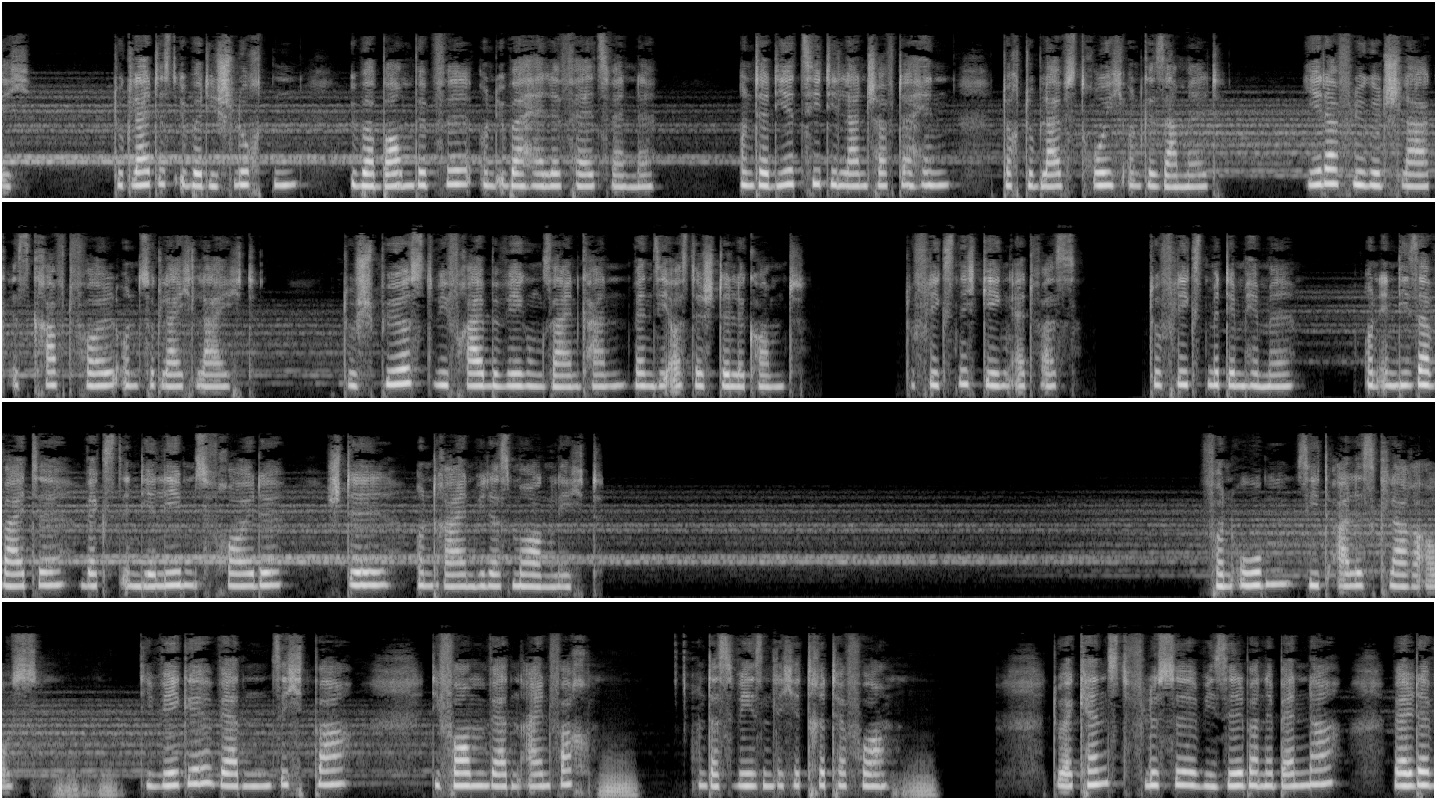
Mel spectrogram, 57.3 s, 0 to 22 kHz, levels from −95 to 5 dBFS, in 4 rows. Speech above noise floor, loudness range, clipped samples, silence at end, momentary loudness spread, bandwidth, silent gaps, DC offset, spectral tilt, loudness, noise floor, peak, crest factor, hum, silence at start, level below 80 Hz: 33 dB; 5 LU; under 0.1%; 0 s; 18 LU; 11.5 kHz; 22.53-23.26 s, 25.27-25.59 s, 52.40-52.91 s; under 0.1%; -3.5 dB/octave; -19 LUFS; -52 dBFS; -2 dBFS; 18 dB; none; 0 s; -52 dBFS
